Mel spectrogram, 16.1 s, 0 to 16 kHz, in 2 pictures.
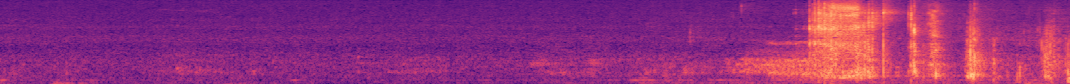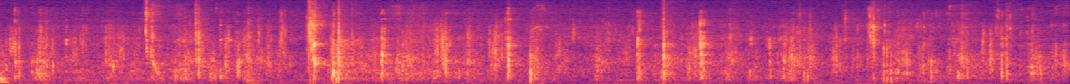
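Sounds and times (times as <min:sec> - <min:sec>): loud bite: 0:05.5 - 0:16.0
wet chewing clicks: 0:06.1 - 0:16.0.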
